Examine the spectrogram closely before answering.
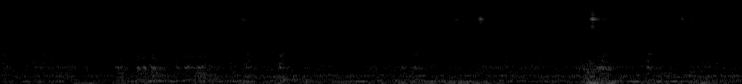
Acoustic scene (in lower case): elevator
